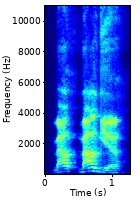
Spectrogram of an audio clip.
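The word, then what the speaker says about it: Málaga: Malaga, I think I said it wrong. Located in Malaga, Spain. Ladies and gentlemen, Mike Graham. Hey, great to be here, Lamar. Yeah, you got it. Malaga, Spain.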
